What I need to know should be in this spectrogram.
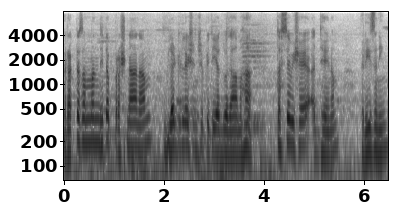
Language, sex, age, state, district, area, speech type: Sanskrit, male, 30-45, Karnataka, Bangalore Urban, urban, spontaneous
